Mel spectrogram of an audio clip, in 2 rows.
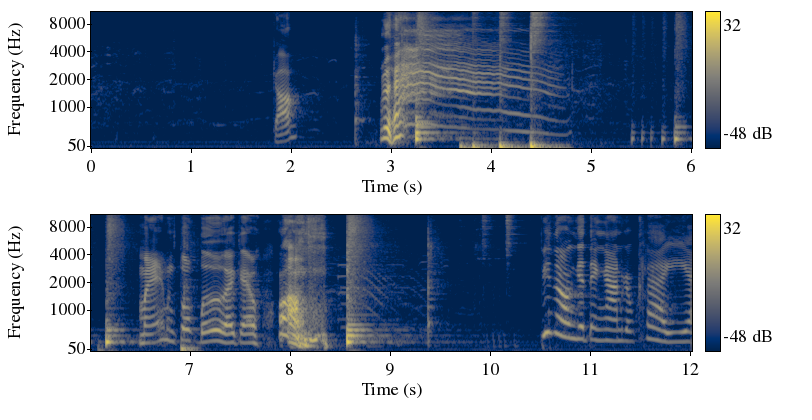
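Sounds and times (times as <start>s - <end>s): person imitating animal cry: 2.9s - 4.8s
drum strokes: 3.1s - 4.8s, 5.5s - 7.2s, 8.4s - 9.2s.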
